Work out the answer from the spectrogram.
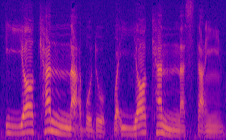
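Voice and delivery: ایاک run into a doubled n, "iyyakannabodo"; extra wrong shaddas. Shown as a demonstration. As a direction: double the n starting نعبد and نستعین.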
